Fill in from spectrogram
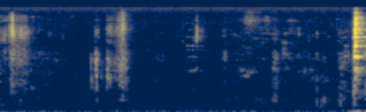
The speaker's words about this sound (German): Warte, ich muss jetzt auch noch mal einmal kurz reinbeißen, Moment.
